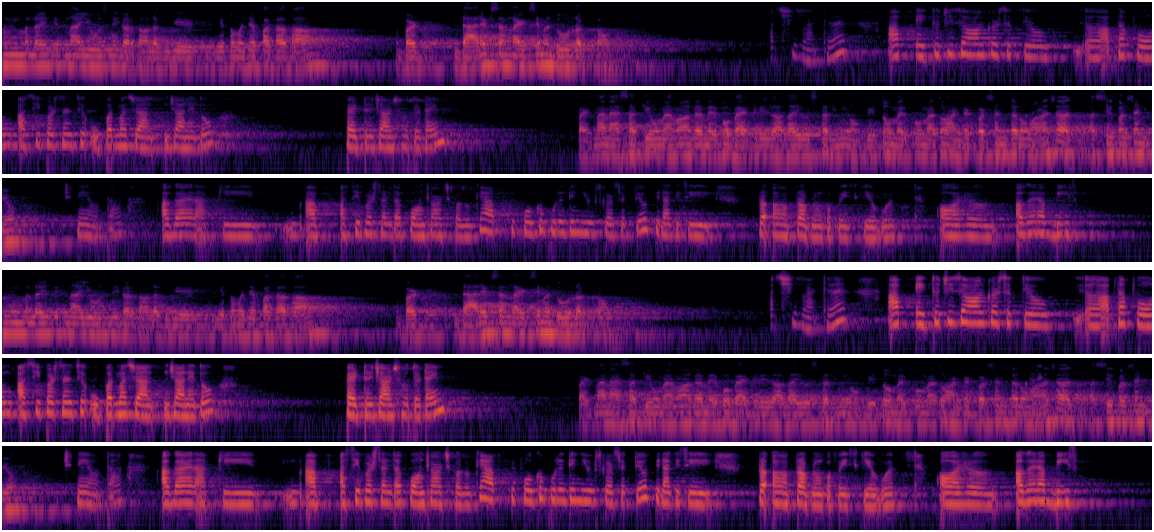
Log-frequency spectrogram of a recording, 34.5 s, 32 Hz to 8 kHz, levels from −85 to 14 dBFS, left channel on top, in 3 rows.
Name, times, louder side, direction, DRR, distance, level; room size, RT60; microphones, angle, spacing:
voice 1, 0.0-3.2 3.9-4.2 4.5-6.1 17.3-23.2, left 1 dB, 70° left, 5 dB, 2.5 m, -38 dB
voice 2, 7.7-8.5 8.9-13.8 14.9-15.9 23.7-24.2 24.6-28.0 28.2-33.8, right 5 dB, 75° right, 13 dB, 0.6 m, -34 dB
27.0 x 21.0 x 7.8 m, 2.1 s
head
